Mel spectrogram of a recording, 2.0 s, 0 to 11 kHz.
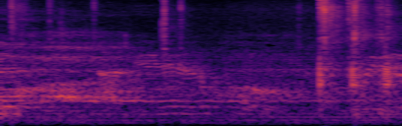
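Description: Light metallic clicks of .357 Magnum cartridges being pushed out of a Smith & Wesson Model 19 revolver's swung-out cylinder and handled while it is unloaded. There is a single click about a second in, then a quick run of clicks near the end.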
